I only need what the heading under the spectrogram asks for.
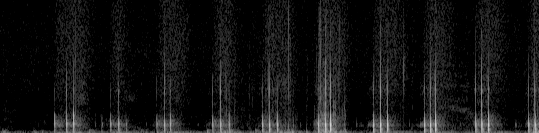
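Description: Hooves of running animals pound in a steady galloping rhythm in a dark forest, each beat a quick cluster of thuds, growing louder. No voices.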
